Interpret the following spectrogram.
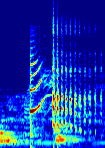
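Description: A comic sound effect over background music: a sudden rising whistle-like glide about half a second in, then a fast wobbling twang, about ten pulses a second, that dies away.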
